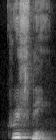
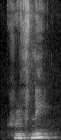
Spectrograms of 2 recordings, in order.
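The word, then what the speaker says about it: Cruithne: They appear to orbit a point other than Earth itself, such as the orbit path of neo-asteroid Kruithni, C-R-U-I-T-H-N-E. Am I saying it right? Kruithni.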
